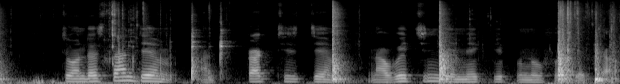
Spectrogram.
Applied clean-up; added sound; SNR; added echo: none; Wood; -2 dB; none.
